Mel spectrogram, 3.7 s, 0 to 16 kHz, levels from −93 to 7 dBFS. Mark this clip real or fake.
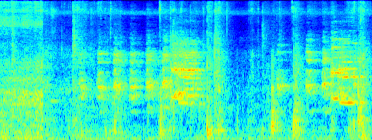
real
